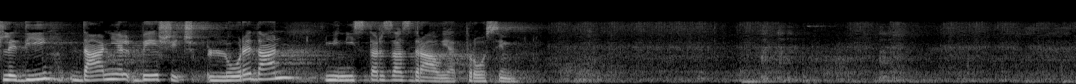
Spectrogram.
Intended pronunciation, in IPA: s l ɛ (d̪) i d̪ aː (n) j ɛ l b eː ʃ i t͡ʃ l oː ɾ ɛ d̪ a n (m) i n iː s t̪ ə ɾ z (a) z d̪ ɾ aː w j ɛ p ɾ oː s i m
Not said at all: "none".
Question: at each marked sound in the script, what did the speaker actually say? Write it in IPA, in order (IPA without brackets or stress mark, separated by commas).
d̪, n, m, a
